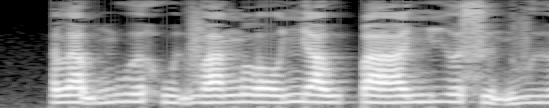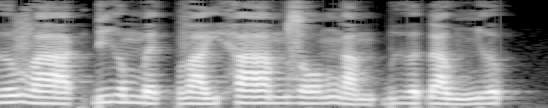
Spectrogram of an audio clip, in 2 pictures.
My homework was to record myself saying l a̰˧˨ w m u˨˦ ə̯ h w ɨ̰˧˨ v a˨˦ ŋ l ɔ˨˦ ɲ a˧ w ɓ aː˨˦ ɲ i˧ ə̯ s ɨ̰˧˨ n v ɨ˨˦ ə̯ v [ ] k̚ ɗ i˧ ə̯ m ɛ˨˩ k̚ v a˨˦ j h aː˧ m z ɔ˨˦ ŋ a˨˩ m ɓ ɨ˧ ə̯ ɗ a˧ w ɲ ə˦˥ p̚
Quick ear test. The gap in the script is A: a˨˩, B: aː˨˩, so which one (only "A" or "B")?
B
